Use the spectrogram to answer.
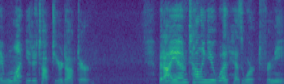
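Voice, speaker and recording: Delivery comes at a medium speed. Pitch stays mostly level. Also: woman. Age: 60s. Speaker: diabetes vlogger. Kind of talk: personal vlog monologue. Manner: hesitant, many fillers.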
